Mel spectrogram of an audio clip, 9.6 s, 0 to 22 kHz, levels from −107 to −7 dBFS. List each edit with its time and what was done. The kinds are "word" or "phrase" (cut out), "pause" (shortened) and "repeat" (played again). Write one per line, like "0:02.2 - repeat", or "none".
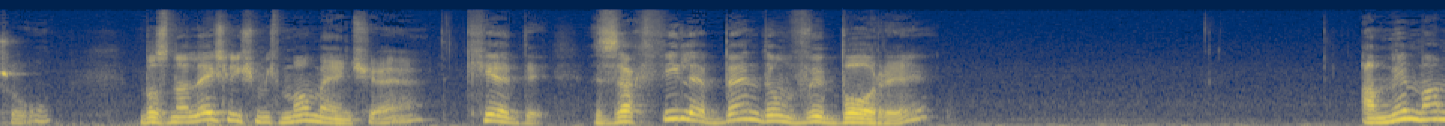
0:01.8 - word
0:02.9 - pause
